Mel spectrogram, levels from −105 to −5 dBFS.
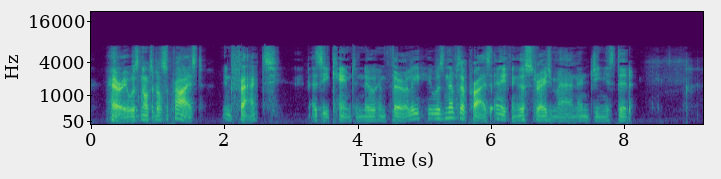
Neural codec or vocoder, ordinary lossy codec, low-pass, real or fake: vocoder, 22.05 kHz, 80 mel bands, Vocos; AAC, 32 kbps; 7.2 kHz; fake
